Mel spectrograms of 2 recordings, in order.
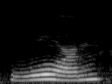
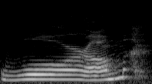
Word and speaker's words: warm: Instead, the word warm has just one syllable, not warm. Instead, warm. Warm. Notice how my lips are in an O shape. Warm. Warm with a clear R.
